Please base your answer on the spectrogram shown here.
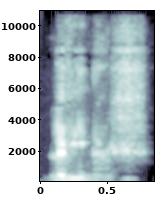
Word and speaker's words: Levinas: sé otro filósofo levina levinas se conoce muchas veces la castellanización como levinas pronunciaría levina Emmanuel levina este hombre dice una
